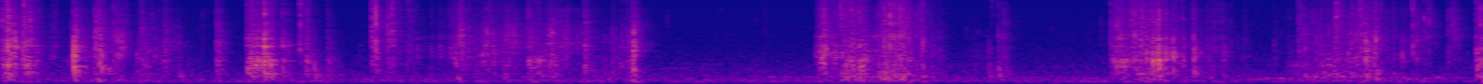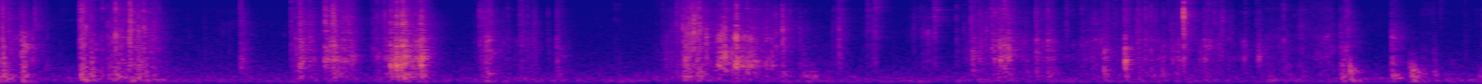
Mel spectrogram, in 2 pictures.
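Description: Plastic pens and markers clicking and clattering against each other and into pen holders as they are picked up and sorted, in irregular clusters with short pauses between.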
